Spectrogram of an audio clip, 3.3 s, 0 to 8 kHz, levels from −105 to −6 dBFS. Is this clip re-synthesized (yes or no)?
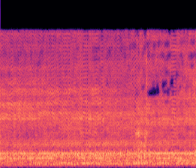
yes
